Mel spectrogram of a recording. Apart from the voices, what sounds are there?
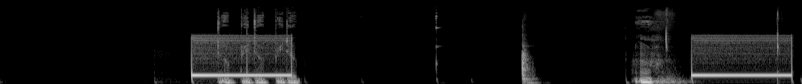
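phone call ringing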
